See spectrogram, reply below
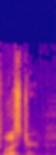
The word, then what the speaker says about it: Worcester: It's Worcester.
